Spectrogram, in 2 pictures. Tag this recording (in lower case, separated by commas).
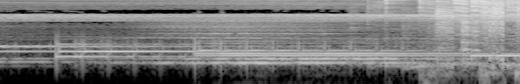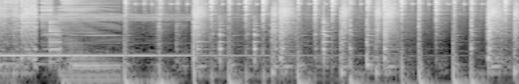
music, drum and bass, electronic music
